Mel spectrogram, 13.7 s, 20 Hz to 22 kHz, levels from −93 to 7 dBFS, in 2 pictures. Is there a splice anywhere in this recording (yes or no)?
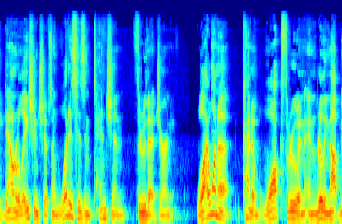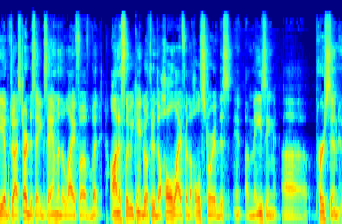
yes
